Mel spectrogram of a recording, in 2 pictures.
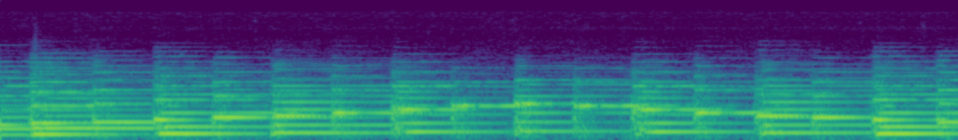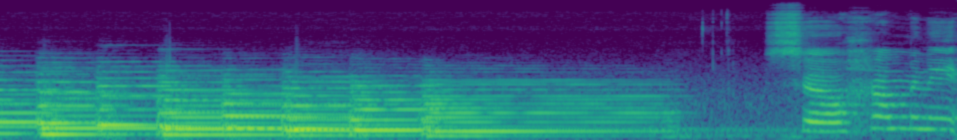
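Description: Piano scales played with the left hand in crotchets and the right hand in quavers, a steady stepwise run of clear, ringing notes that climbs and descends for several seconds, alone and close.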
